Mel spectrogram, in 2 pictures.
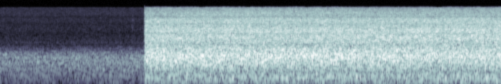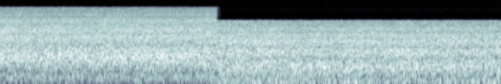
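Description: Steady, muffled roar of a distant waterfall; about a second and a half in it cuts suddenly to the much louder, full rush of whitewater rapids pouring between granite boulders, which steps up a little louder again past halfway.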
